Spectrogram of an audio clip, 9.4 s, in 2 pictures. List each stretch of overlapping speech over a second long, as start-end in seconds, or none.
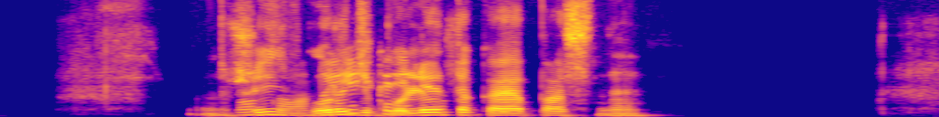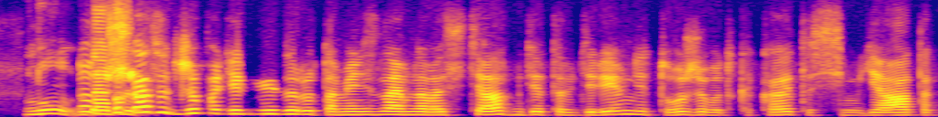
1.1-2.6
